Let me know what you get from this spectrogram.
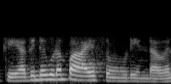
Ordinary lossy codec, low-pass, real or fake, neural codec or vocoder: none; 3.6 kHz; real; none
